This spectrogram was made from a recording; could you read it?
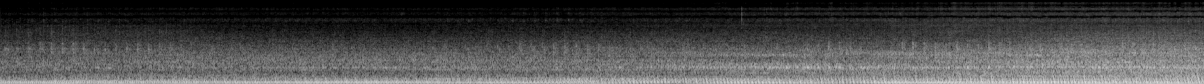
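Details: Tractor diesel after maintenance, warmed to normal operating temperature: even, steady idle clatter with firm low rumble, no misses, knocks or surging; running fine.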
